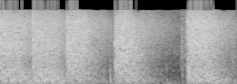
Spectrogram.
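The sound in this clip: Gunshots in an old-time radio western drama: several loud, booming shots in quick succession, each cracking sharply and ringing into the next.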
